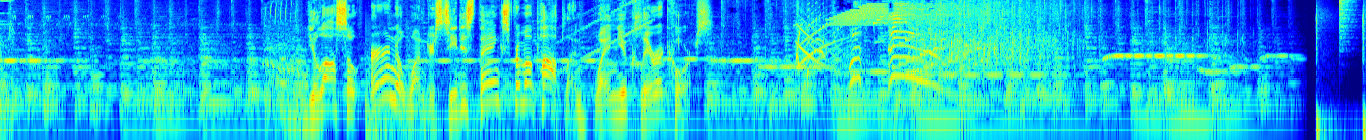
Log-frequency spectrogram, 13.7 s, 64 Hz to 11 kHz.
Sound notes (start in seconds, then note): 8.8 cheering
